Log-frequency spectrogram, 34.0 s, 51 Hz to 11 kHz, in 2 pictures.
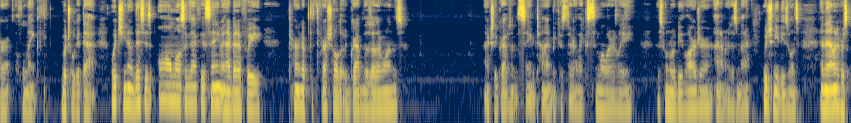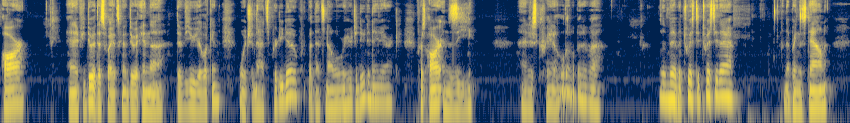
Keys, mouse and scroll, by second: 1.7-2.2 scroll up 3, 2.6-3.1 scroll up 2, 6.8 click, 12.9 scroll down 1, 14.3-14.7 scroll down 3, 14.9 shift+middle click, 15.1-15.6 scroll down 1, 15.6-17.0 scroll down 3, 15.7 shift+middle click, 17.0 r, 19.6 middle click, 19.9 alt+z, 20.1 middle click, 22.9 middle click, 23.8 ctrl+z, 24.3 middle click, 24.6-25.3 scroll up 2, 25.3 r, 30.6 shift+middle click, 31.6 Tab, 32.0 shift+middle click, 32.5 g.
